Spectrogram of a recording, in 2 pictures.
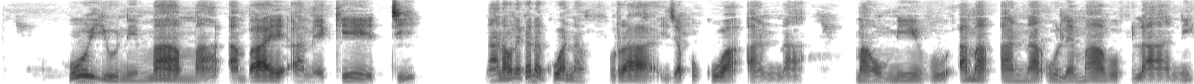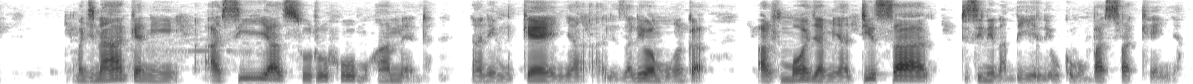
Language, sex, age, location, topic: Swahili, male, 18-24, Kisii, education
